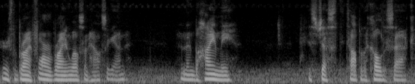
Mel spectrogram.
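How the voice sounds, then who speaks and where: Soft-spoken and somewhat breathy, a man at medium pitch talks at a moderate pace with fairly even intonation, long, frequent pauses and big swings in loudness. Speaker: vlogger. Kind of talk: casual vlog narration. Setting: outdoors at night on a hilltop street. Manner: quiet, soft-spoken.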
